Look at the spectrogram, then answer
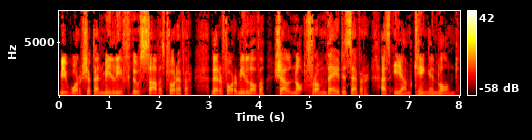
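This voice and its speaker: A man's voice: mid-range voice, a little slow, fairly bright tone, dry recording, lightly acted. A man voicing a troubled medieval king, speaking archaic verse in a grave way.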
